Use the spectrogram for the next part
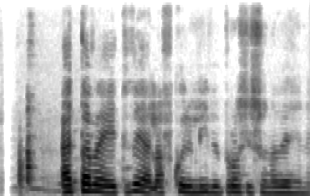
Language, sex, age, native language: Icelandic, female, 11, Icelandic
